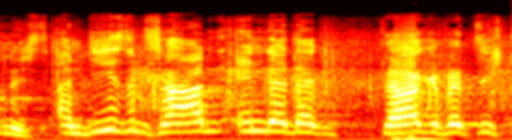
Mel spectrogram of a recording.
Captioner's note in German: Beifall bei Abgeordneten der SPD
